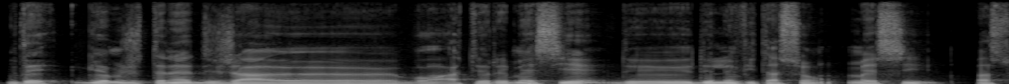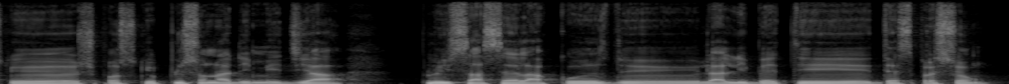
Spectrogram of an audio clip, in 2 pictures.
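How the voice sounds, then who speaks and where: Animated man in his forties. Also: normal speed, smooth. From Ivory Coast. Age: 40s. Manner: animated, rising pitch when arguing. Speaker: political guest. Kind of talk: political interview.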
